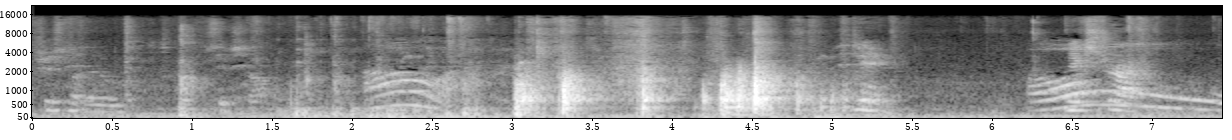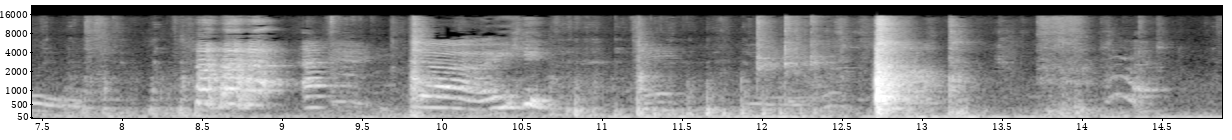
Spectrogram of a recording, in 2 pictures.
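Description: A young child's voice babbling and calling out in high, gliding tones, with no clear words. A few sharp knocks come in between, the loudest near the end.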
